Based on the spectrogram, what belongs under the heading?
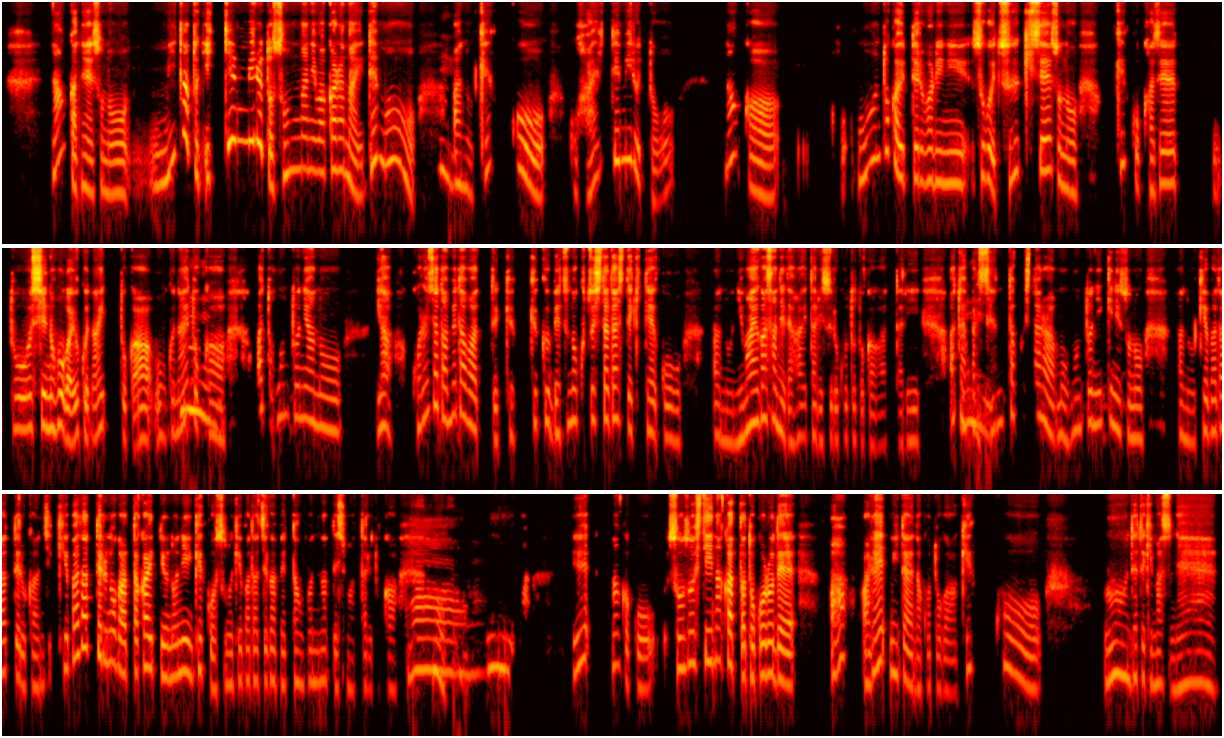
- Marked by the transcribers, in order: none
- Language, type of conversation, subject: Japanese, advice, オンラインでの買い物で失敗が多いのですが、どうすれば改善できますか？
